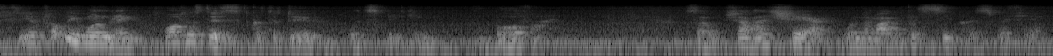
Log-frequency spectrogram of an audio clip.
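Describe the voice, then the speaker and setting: With an Irish accent, a man at medium pitch speaks in an animated tone at a moderate pace, with ordinary pitch variation and long, frequent pauses. Audible room echo and noticeable background noise fill the recording. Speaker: Toastmasters club speaker. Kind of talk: prepared humorous speech. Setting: club meeting with audience. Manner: animated, varied vocal delivery.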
